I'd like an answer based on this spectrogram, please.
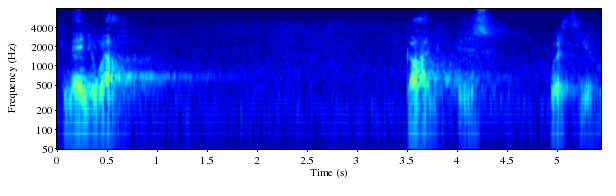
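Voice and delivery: soft, slow and reverent; hushed reverent. Real, not acted. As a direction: let it settle softly, with awe. Reverent pause after questions.

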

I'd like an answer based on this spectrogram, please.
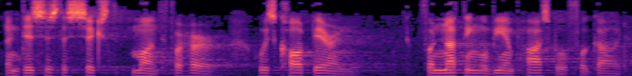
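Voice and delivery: measured, solemn scripture reading; gospel reading. Acted. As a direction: proclaim the Gospel calmly and steadily. Priest proclaims the Gospel reading.

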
